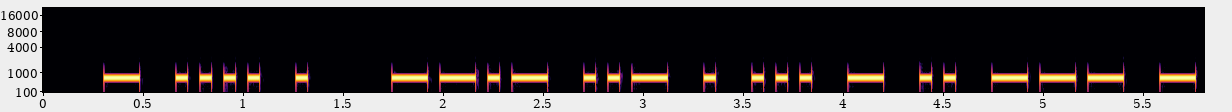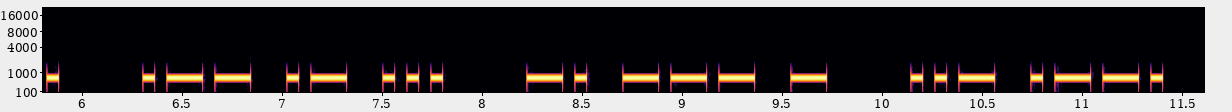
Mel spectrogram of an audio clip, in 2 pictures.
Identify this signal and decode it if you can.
Morse code, heard as a keyed tone, about 20 wpm, 700 Hz. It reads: THE QUESTION WAS NOT UP
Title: Sentences from Top 1200 Words 20wpm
